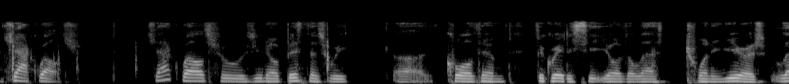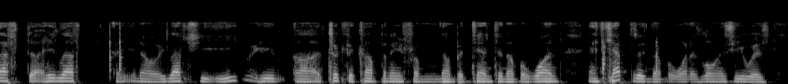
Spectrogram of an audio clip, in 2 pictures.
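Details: Stuttering in an adult man who has stuttered since age five, had intensive fluency therapy and uses fluency targets, yet still reports blocks.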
